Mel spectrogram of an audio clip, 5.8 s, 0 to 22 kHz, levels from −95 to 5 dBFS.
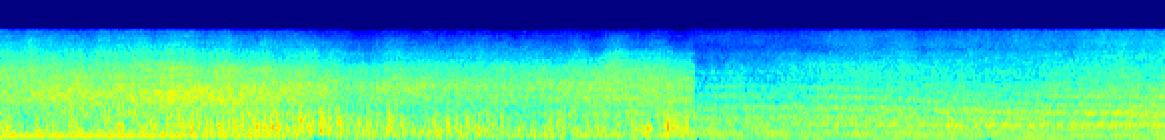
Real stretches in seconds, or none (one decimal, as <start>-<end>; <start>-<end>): none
